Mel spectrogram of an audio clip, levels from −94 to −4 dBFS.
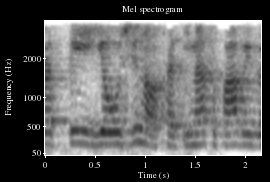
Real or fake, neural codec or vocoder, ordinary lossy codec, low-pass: real; none; MP3, 24 kbps; 3.6 kHz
